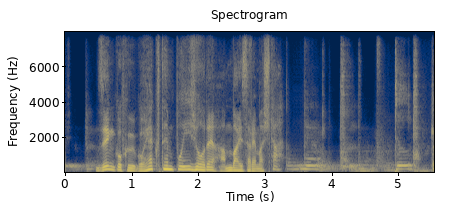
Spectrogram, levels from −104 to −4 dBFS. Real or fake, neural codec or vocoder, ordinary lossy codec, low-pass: fake; codec, 16 kHz, 1 kbps, X-Codec, WavLM features, trained on Multilingual LibriSpeech; none; none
